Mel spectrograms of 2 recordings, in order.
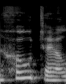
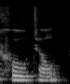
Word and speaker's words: hotel: okay yes you're absolutely right but mind your pronunciation Hotel not Hotel this dress is on the second syllable yeah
